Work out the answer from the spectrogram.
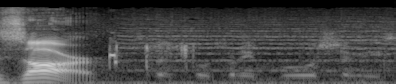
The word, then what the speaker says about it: czar: x or a z it's it's a z z z z z z-a-r like a car but live z like okay okay like a like a czar uh yeah like as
